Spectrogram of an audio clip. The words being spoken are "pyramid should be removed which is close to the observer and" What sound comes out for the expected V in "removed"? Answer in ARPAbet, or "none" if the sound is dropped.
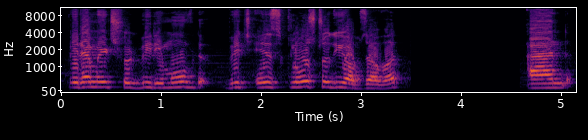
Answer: V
